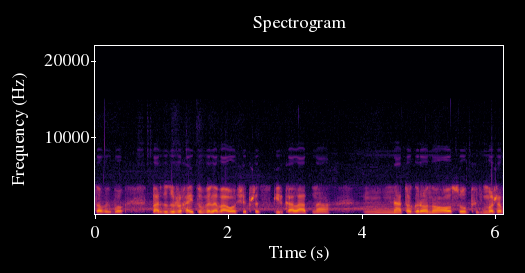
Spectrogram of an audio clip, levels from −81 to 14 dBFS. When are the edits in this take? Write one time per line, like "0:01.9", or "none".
none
